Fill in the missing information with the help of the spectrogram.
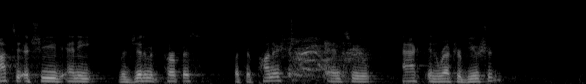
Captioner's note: coughing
